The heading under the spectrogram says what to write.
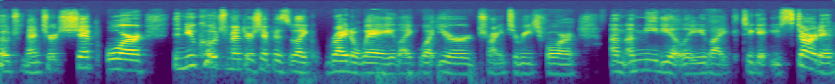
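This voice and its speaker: Lively intonation marks this woman's fairly low voice, delivered at a moderate pace. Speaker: fitness coach. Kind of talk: webinar presentation.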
